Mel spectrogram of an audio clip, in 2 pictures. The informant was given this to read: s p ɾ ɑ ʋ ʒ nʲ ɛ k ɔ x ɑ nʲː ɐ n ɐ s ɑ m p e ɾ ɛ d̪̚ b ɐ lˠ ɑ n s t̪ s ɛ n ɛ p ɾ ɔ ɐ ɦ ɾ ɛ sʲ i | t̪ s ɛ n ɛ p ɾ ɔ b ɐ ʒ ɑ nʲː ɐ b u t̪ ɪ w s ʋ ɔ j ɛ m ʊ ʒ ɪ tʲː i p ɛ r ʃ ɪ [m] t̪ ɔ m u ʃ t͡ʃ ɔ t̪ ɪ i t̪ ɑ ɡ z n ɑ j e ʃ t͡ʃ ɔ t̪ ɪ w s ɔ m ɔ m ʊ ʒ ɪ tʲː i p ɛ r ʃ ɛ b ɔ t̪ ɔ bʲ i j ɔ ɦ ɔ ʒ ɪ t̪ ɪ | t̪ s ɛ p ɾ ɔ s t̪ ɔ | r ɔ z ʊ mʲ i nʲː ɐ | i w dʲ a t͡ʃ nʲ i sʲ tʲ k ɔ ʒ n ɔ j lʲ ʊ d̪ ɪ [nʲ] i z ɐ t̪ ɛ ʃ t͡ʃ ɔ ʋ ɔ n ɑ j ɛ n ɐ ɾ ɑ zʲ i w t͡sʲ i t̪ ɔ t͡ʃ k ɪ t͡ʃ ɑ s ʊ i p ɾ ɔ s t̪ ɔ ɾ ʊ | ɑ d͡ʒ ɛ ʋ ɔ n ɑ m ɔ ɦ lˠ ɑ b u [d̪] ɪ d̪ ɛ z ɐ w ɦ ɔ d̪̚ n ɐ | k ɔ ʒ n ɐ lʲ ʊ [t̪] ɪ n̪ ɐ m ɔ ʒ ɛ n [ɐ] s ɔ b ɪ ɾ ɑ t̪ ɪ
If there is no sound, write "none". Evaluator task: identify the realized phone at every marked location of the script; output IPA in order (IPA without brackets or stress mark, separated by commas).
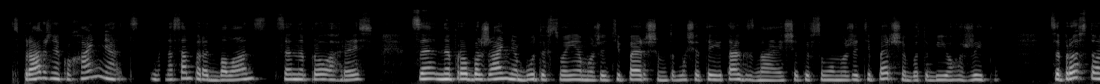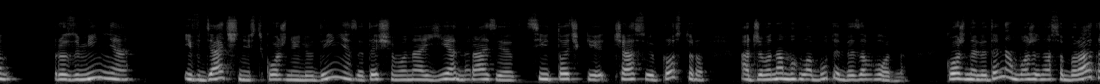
m, nʲ, t̪, d̪, ɑ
